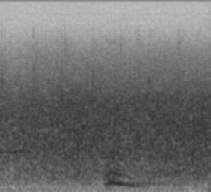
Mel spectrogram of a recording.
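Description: Audience applauding steadily, with a short falling voice sound about halfway through.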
